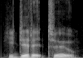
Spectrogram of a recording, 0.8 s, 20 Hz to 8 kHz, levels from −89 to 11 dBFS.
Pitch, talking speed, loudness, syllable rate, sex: 110 Hz, 285 wpm, -16 LUFS, 5.5 syllables/s, male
